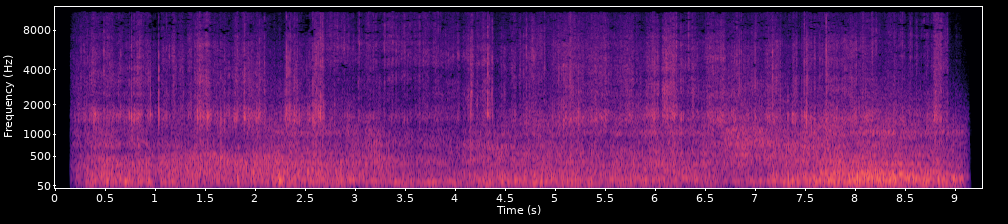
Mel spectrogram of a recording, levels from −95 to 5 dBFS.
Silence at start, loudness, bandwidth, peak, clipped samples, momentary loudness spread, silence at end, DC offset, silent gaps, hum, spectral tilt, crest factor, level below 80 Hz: 0.15 s; -35 LUFS; 11.5 kHz; -16 dBFS; under 0.1%; 8 LU; 0.15 s; under 0.1%; none; none; -5 dB/octave; 18 dB; -50 dBFS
